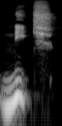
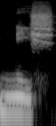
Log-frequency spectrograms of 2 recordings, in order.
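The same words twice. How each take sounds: First: The word is said like 'nitch', rhyming with pitch. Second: The word is said like 'neesh', rhyming with leash. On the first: "they say niche" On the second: "I'm going to use the uh, the British pronunciation"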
